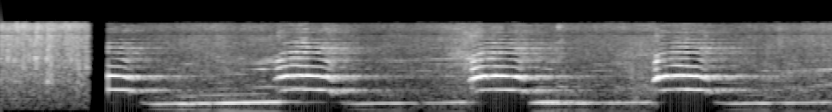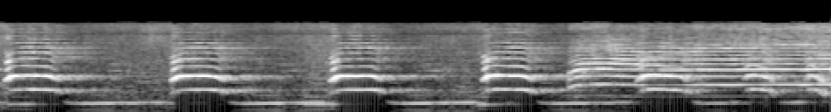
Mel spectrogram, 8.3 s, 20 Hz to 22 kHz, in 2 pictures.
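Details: Loud howler monkeys at the Audubon Zoo, New Orleans, 16 August 2008; steady series of deep, grating roars, about one every half second, sustained throughout with strong harmonic ringing.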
